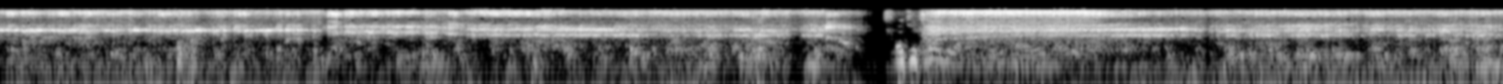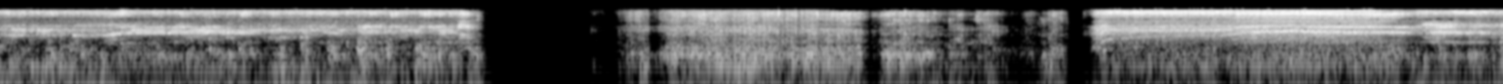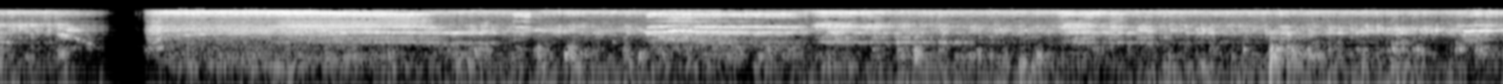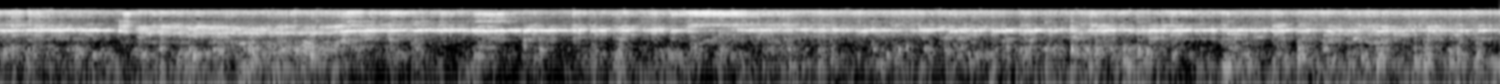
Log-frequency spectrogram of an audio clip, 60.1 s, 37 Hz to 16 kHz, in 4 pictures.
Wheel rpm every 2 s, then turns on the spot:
230, 220, 180, 160, 70, 160, 160, 160, 190, 170, 10, 20, 30, 150, 200, 100, 180, 200, 200, 200, 200, 200, 210, 210, 220, 230, 230, 230, 230, 240.
20-24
